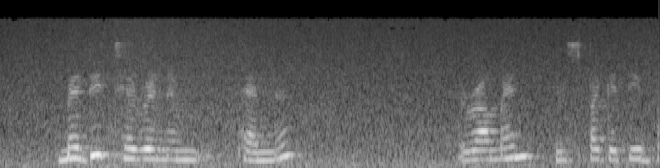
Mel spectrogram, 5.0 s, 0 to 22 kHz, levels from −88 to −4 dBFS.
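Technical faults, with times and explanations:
4.18 s, compressed frames skipped: the audio jumps ahead roughly 70 ms, about three frames of a 24 ms frame codec.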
